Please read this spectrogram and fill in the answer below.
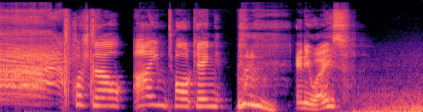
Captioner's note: all scream; clears throat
